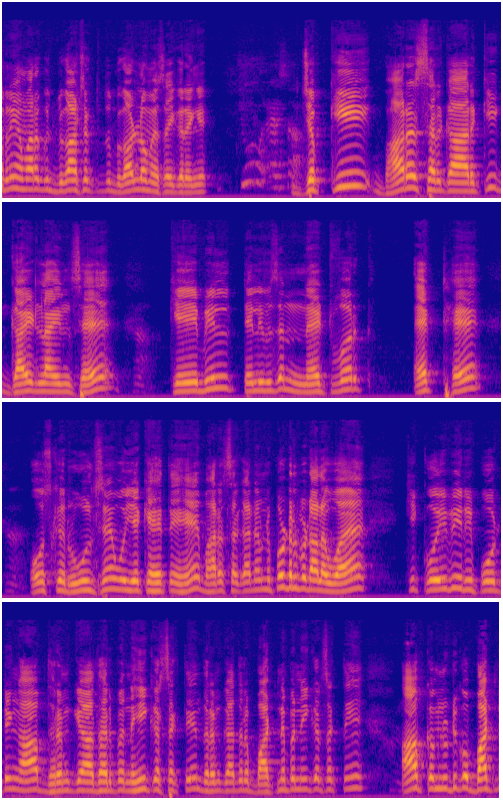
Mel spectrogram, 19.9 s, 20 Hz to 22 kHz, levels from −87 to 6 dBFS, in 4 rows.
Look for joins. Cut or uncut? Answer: uncut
